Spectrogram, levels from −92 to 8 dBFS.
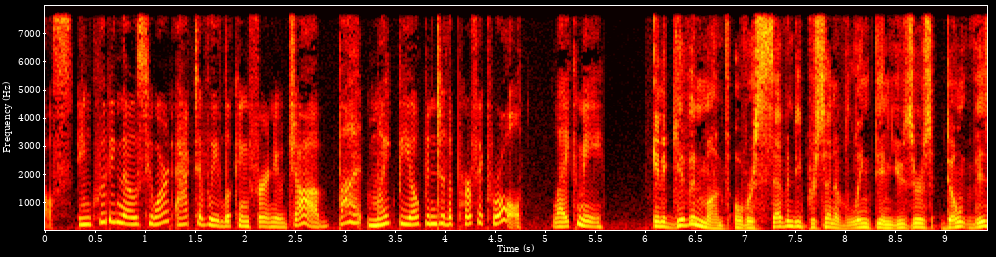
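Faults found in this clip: No faults found in the speech; the call microphone processing path is band-limited to 8 kHz with its high-pass taking out the lowest bass, as expected for that chain.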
